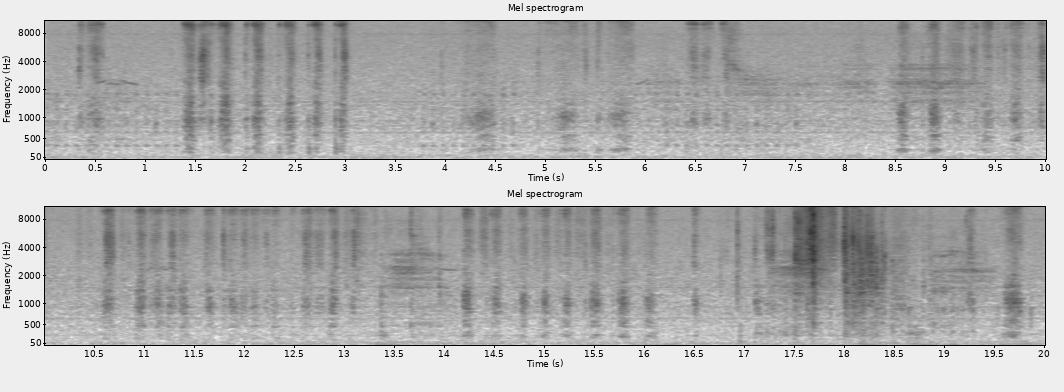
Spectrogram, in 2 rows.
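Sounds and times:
pencil scratching on paper: 0:01.4 - 0:03.0, 0:04.2 - 0:06.8, 0:08.5 - 0:13.2, 0:14.2 - 0:16.2, 0:19.6 - 0:19.8.

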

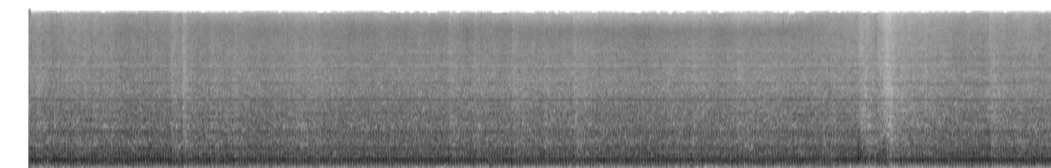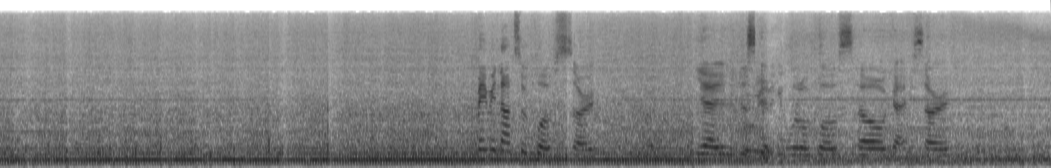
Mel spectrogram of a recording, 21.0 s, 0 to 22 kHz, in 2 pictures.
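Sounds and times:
outboard motor running: 0:00.3 - 0:21.0.

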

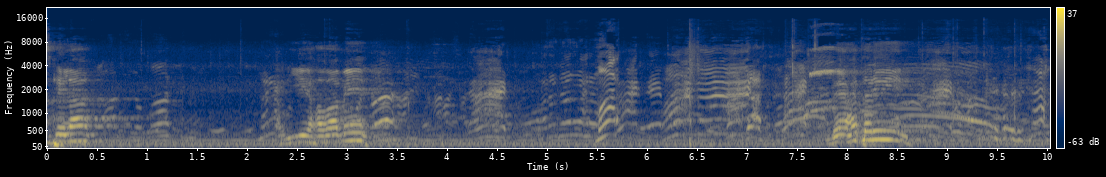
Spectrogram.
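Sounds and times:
crowd voices shouting: 0:03.0 - 0:10.0.

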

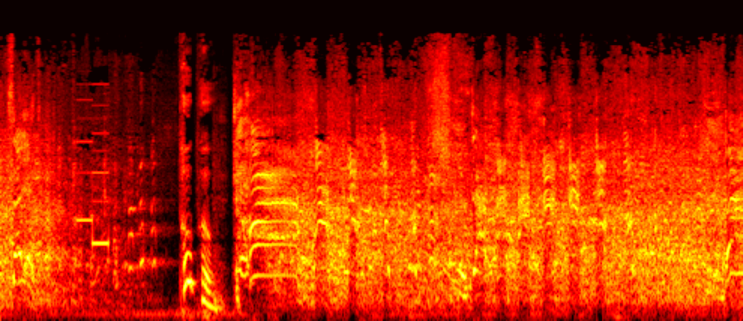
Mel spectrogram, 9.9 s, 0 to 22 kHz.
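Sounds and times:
studio audience laughing: 0:00.0 - 0:02.3, 0:03.7 - 0:09.9.

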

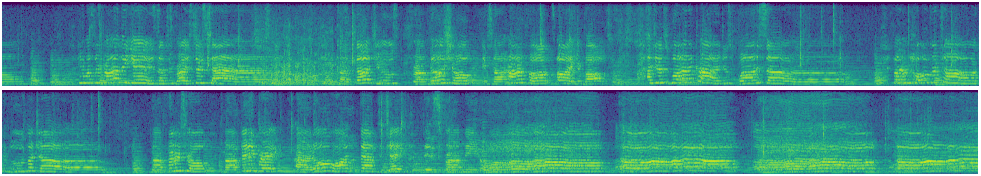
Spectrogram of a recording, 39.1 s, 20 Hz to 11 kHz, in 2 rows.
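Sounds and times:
instrumental accompaniment: 0:00.0 - 0:39.0
girls singing: 0:01.6 - 0:17.0, 0:22.5 - 0:39.0.

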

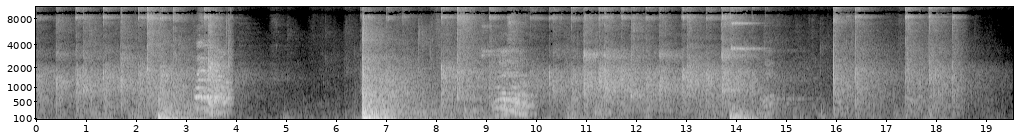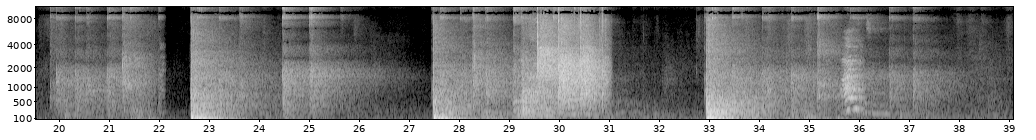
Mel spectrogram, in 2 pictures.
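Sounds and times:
ball bouncing on table: 0:00.4 - 0:03.8, 0:09.8 - 0:14.5
ping pong ball clicking off paddles: 0:10.0 - 0:14.0.

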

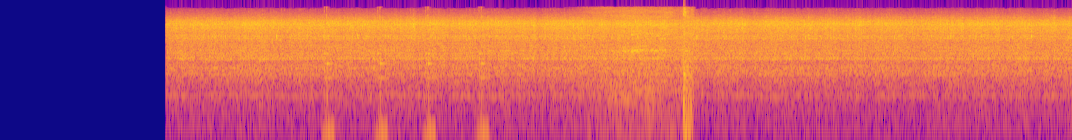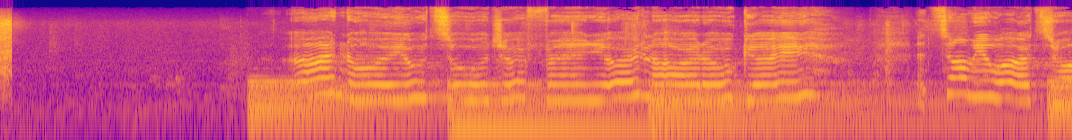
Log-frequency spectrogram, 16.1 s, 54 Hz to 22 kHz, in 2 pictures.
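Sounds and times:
sharp click: 0:02.4 - 0:05.3
loud steady rushing noise: 0:02.4 - 0:05.7.

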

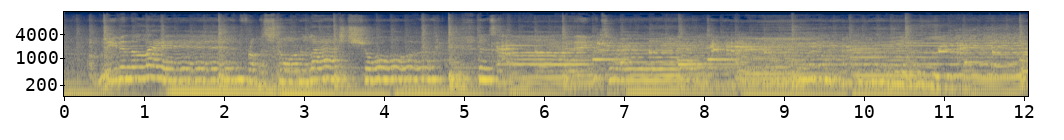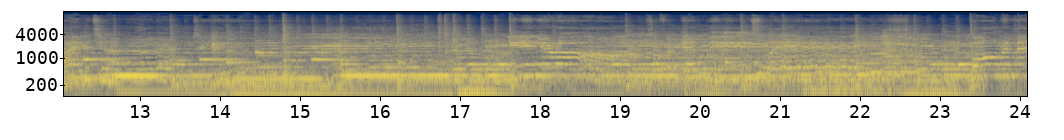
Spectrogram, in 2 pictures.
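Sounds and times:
drum and cymbal strikes: 0:00.0 - 0:24.0
live band playing: 0:00.0 - 0:24.0
man singing: 0:00.3 - 0:15.3, 0:17.4 - 0:24.0
held string chords: 0:04.0 - 0:24.0.

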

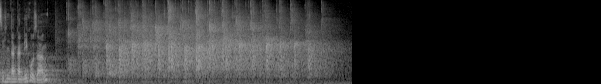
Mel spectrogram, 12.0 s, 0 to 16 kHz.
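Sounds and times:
faint audience applause: 0:01.3 - 0:06.8.

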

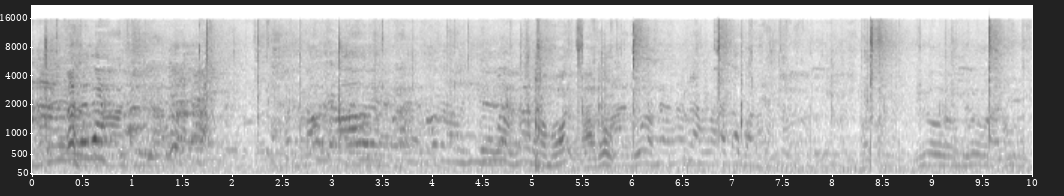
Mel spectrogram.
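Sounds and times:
people talking and calling out: 0:00.0 - 0:10.0.

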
